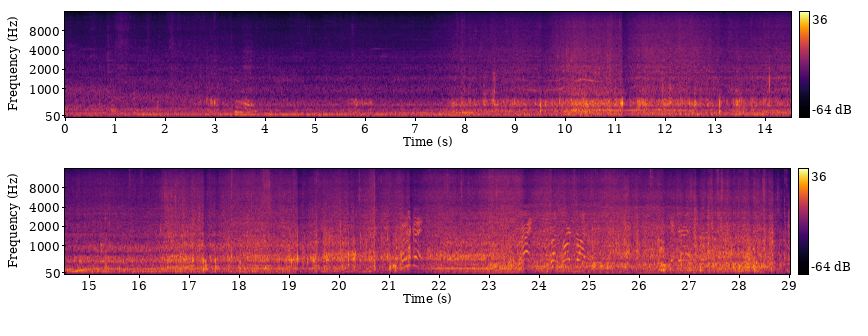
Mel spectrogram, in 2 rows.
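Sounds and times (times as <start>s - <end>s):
engine pulling under load: 0.0s - 29.0s
tyres grinding over rock: 7.6s - 29.0s.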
